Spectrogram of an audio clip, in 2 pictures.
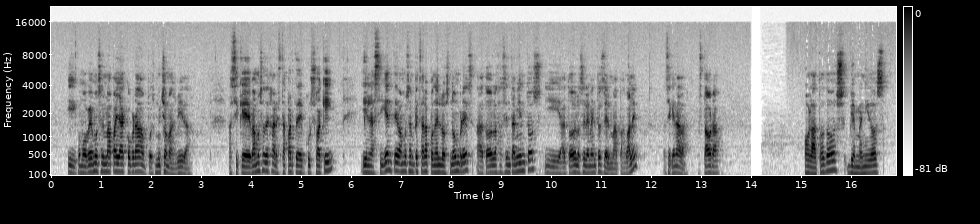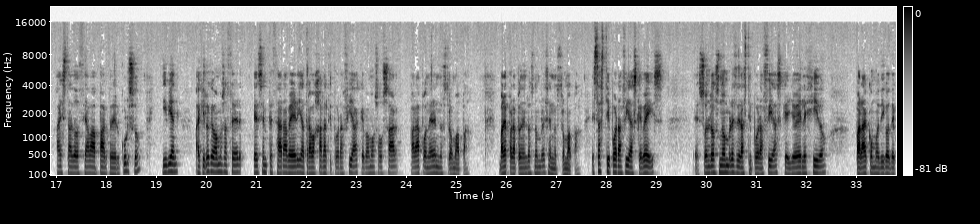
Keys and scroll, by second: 7.0 z, 9.5 space, 14.0 space, 17.8 space.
